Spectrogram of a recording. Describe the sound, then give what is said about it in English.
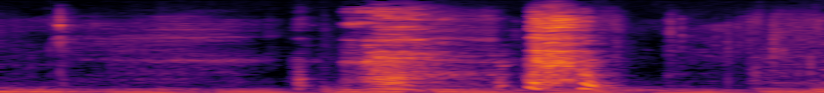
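A few harsh, throaty coughs and a rasping throat-clearing burst out in close succession over a low steady hum, loud, with no talking. “He's still alive, but now he's coughing up a storm”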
